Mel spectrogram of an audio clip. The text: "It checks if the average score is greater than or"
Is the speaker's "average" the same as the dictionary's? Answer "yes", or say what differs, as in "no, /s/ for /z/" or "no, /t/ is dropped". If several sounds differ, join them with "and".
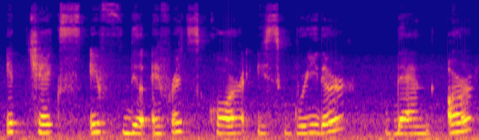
no, /f/ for /v/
